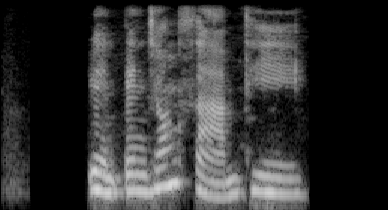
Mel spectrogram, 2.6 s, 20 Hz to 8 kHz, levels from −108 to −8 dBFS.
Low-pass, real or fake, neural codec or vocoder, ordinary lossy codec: 7.2 kHz; real; none; none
